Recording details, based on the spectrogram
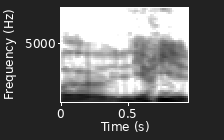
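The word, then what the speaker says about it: Laoghaire: découvre ces lits alors leary dans le bouquin c'est l'orthographe est très bizarre donc je je fais confiance aux doublures et d'ailleurs pour l'avoir vu en vo c'est aussi comme ça qu'on prononce donc lire issa du jeune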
